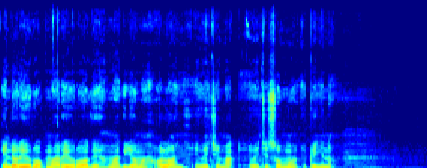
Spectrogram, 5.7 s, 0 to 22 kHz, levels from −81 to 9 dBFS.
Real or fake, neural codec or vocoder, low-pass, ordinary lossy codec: real; none; none; none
